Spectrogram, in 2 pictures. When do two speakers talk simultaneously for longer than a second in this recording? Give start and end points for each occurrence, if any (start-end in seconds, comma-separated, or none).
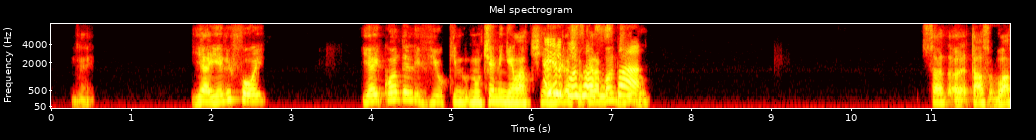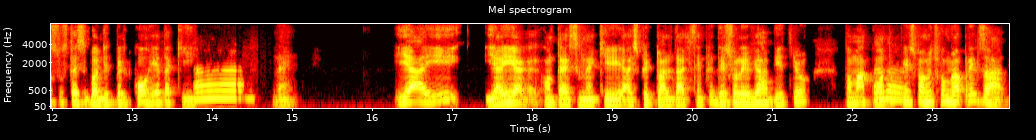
6.2-7.4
